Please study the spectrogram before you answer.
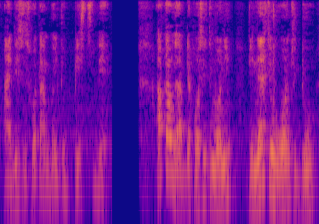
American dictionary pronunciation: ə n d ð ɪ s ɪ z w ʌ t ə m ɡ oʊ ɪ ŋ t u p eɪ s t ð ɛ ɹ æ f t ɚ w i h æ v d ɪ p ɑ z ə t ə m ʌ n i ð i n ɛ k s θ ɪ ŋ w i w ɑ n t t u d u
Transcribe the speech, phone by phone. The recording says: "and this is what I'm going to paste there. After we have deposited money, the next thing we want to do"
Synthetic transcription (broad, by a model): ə n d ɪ s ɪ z w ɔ t ə m ɡ oʊ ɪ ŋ t u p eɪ s t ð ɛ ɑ f t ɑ w i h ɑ v d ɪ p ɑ s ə t m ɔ n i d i n ɛ k s t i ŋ w i w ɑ n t t u d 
